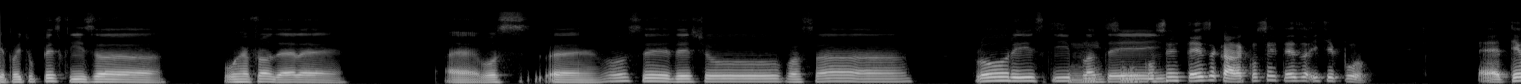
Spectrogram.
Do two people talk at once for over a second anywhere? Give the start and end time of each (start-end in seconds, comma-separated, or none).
10.5-11.7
